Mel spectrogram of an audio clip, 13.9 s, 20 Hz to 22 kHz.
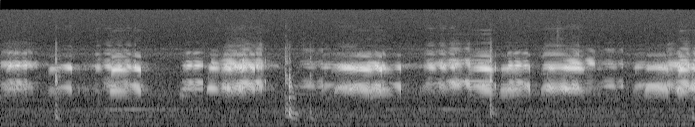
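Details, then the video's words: Several tree frogs chirping together in the dark after a rainy summer day, long overlapping trilled bursts filling almost every second, loud and steady, with a few sharp clicks between calls. "Tree Frog Chorus After A Warm Rainy Day - 10 Hours Tree Frogs Chirping You To Sleep"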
